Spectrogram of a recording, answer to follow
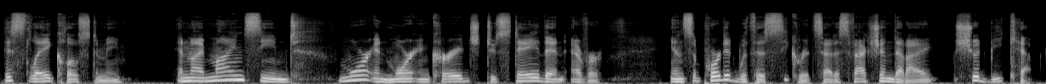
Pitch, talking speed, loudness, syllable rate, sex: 130 Hz, 160 wpm, -18 LUFS, 4.7 syllables/s, male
